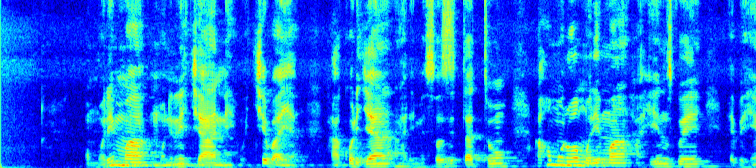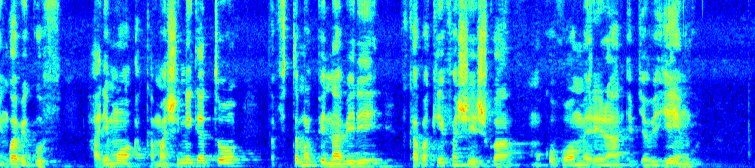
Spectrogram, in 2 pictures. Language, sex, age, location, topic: Kinyarwanda, female, 25-35, Nyagatare, agriculture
